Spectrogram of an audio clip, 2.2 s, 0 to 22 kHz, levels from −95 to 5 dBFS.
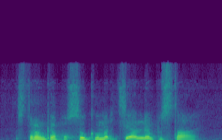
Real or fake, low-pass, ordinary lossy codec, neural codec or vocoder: fake; 10.8 kHz; Opus, 16 kbps; codec, 16 kHz in and 24 kHz out, 0.9 kbps, LongCat-Audio-Codec, four codebook decoder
